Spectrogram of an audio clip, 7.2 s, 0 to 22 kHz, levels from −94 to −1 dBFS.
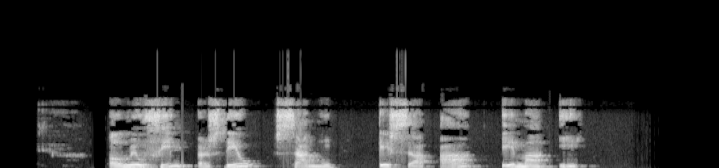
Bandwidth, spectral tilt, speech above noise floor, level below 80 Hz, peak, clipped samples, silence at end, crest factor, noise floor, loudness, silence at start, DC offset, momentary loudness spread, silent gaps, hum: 15 kHz; -2 dB/octave; 51 dB; -62 dBFS; 0 dBFS; under 0.1%; 1.35 s; 14 dB; -63 dBFS; -12 LUFS; 1.1 s; under 0.1%; 9 LU; none; none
